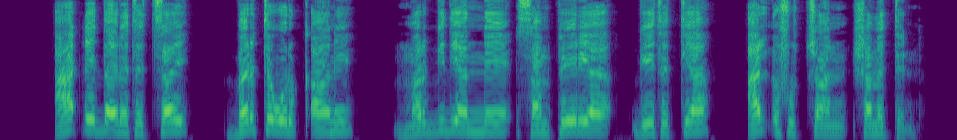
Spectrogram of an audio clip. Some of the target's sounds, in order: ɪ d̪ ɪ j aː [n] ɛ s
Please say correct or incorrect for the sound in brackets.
incorrect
